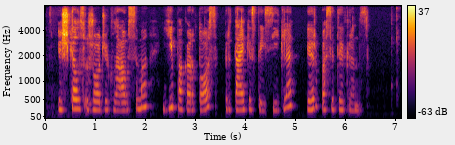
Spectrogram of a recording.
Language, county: Lithuanian, Kaunas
